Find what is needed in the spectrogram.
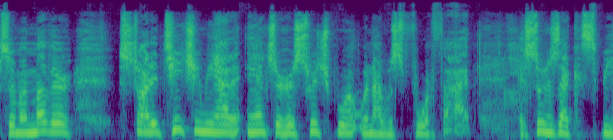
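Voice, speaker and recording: An unremarkable speaking voice from a woman with an American accent, fairly high in pitch with ordinary variation, in a dry, close sound with no echo. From Newark, New Jersey. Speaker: city council member and minister. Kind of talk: interview.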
